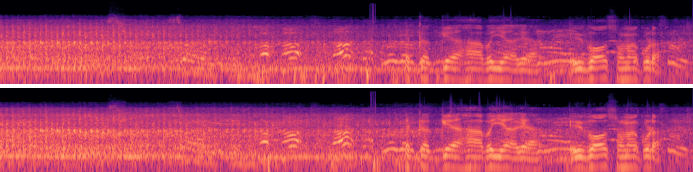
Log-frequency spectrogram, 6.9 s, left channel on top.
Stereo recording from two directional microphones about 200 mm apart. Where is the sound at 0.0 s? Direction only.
50° right (ahead or behind).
